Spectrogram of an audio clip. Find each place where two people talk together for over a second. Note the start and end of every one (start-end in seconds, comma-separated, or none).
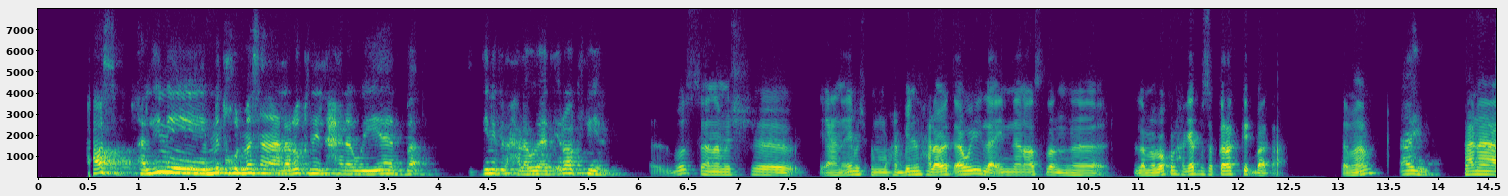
none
